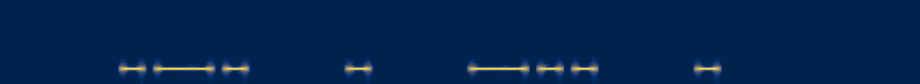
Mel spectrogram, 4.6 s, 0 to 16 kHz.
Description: Morse code, heard as a keyed tone, about 14 wpm, spaced as for 10 wpm, 680 Hz. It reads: REDE
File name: Morsekurs / Witze / Witz 14. Februar 2023 50 F70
